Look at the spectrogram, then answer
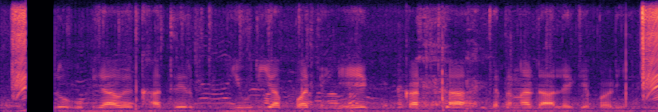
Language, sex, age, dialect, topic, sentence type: Bhojpuri, female, 25-30, Southern / Standard, agriculture, question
